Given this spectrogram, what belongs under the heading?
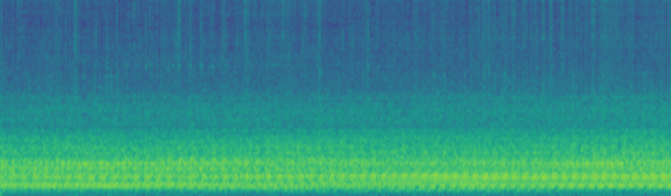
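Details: Gritty droning whine while driving, starting the day after the wheel bearings were replaced; it swells with acceleration, vibrates the whole car, and is silent when braking to a stop. Drivetrain grinding, cause not pinned down.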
